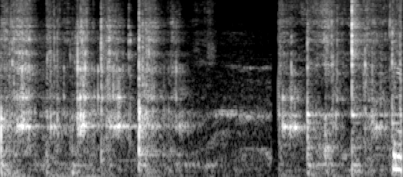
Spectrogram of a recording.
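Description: Wooden spatula stirring almonds and cashews in ghee in a nonstick pan: nuts clicking against the pan and scraping. The stirring goes quieter past the middle, then the clicks return suddenly about three seconds in.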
